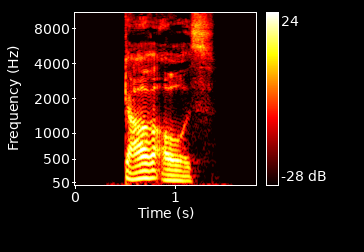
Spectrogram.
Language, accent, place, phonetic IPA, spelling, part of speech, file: German, Germany, Berlin, [ˈɡaːɐ̯ʔaʊ̯s], Garaus, noun, De-Garaus.ogg
- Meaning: 1. very end 2. downfall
